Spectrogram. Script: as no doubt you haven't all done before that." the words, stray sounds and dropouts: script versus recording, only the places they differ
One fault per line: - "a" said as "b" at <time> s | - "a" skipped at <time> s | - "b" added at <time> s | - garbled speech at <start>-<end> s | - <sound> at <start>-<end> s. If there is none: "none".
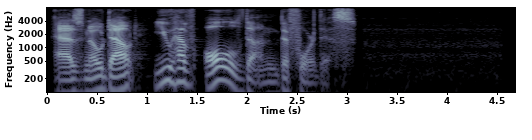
- "haven't" said as "have" at 1.2 s
- "that" said as "this" at 2.7 s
